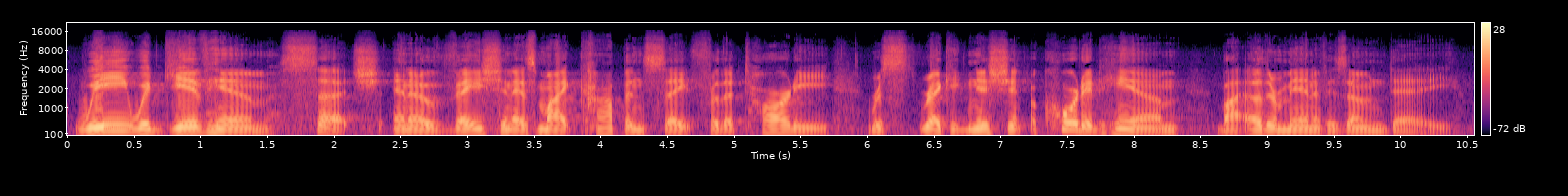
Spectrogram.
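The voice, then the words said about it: Attempted British accent. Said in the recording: “in his British accent, I can't do his accent, ... maybe I'll try.”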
